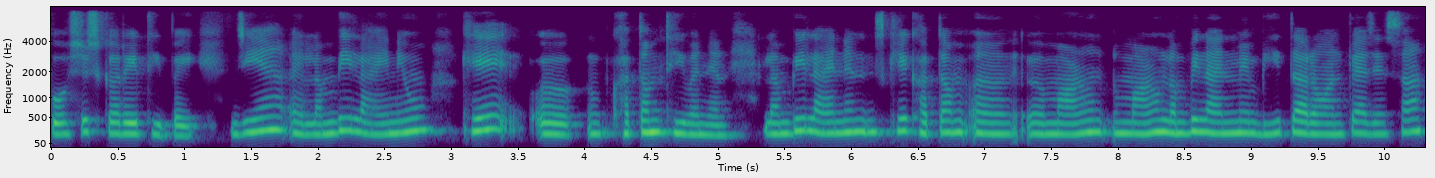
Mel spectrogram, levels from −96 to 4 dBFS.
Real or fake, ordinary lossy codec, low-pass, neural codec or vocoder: fake; none; 7.2 kHz; codec, 24 kHz, 1.2 kbps, DualCodec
